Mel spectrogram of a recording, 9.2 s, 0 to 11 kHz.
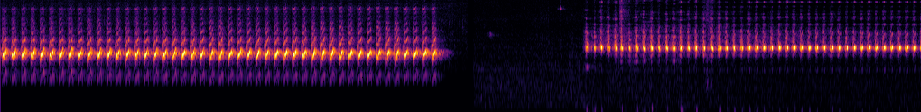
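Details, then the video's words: Poison dart frog giving long, fast, even trills of bright pulsed notes, one trill lasting over four seconds, a short pause, then another trill begins with faint ticking behind it. "5 popular poison dart frogs - call and sound"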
